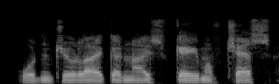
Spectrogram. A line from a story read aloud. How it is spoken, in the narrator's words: I asked, modulating my voice to sound artificial like a computer's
